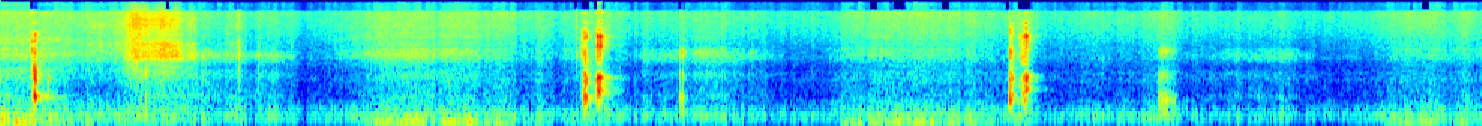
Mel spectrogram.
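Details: One-day-old infant with three sharp, brief hiccups about two to three seconds apart, with soft breathing between; hiccups.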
